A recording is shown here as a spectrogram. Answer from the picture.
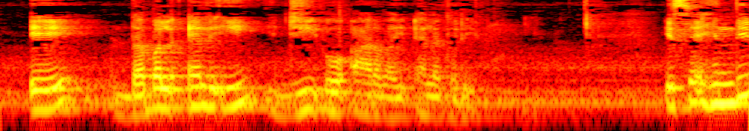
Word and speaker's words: allegory: Speech के बारे में जानेंगे, जिसका नाम है एलगरी और इसका स्पेलिंग है ALLEGORY, एलगरी।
